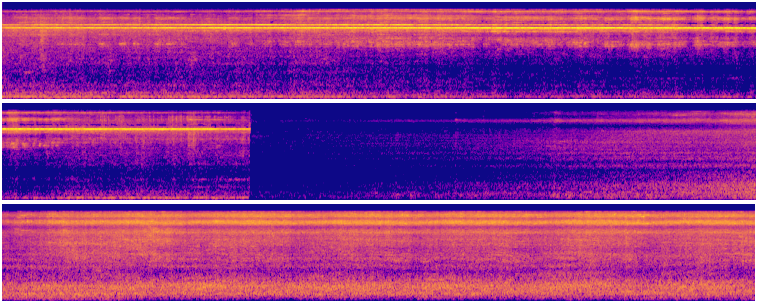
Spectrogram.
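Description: A freight train of tank wagons rolls slowly past as it draws to a stop, with a steady low rumble and a steady high-pitched squeal, until a sudden cut about twelve seconds in. An electric-hauled passenger train then approaches, growing louder over several seconds, and its coaches run past with a steady rumble.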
